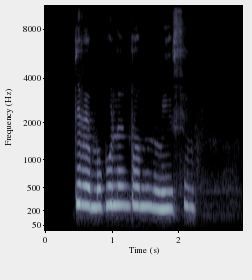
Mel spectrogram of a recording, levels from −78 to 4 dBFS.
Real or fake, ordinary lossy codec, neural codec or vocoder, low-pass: fake; none; autoencoder, 22.05 kHz, a latent of 192 numbers a frame, VITS, trained on one speaker; none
